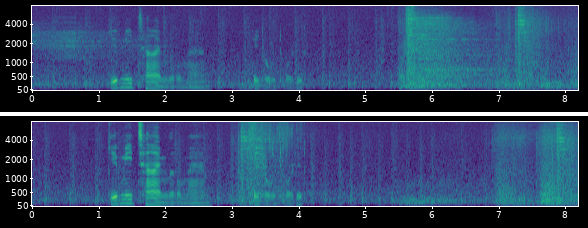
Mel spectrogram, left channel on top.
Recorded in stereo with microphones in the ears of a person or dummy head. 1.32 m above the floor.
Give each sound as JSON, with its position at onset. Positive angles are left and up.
{"t": 1.1, "sound": "a man speaking", "side_deg": -75}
